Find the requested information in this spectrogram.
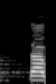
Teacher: त वर्ग, त बोलिए तो बोलते समय आपकी जो जीभ होगी वह आपके दांतों से टच होगी तो यह क्या हो जाएगा, दंत व्यंजन हो जाएगा।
